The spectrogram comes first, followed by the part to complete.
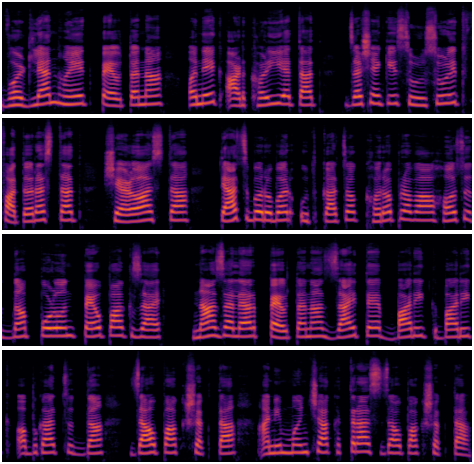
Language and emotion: Goan Konkani, neutral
